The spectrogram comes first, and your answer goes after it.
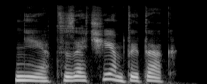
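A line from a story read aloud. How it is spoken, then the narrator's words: Sighing. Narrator (Russian): Я вздохнула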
